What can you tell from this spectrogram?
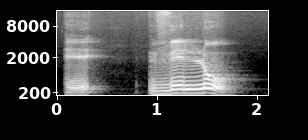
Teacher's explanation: O comme dans les mots, et vélo. Le son est bien fermé. O. On a aussi le son plus ouvert.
